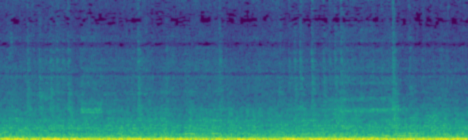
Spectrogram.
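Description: Tourist river boat's engine running with a steady low rumble.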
